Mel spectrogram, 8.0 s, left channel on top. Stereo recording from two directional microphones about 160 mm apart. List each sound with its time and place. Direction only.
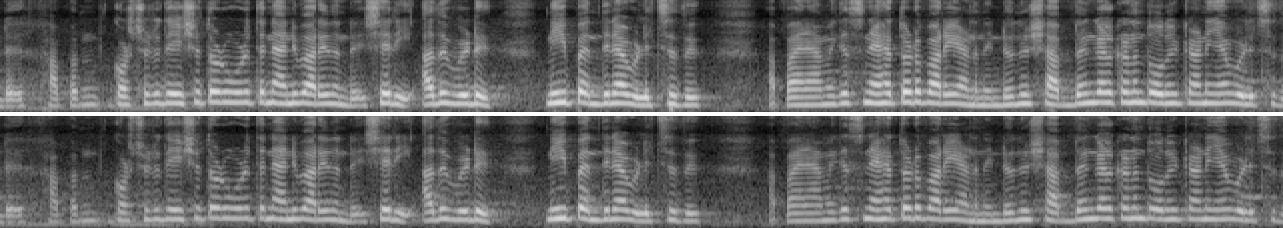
0.0 s a woman's voice: 30° left (ahead or behind)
